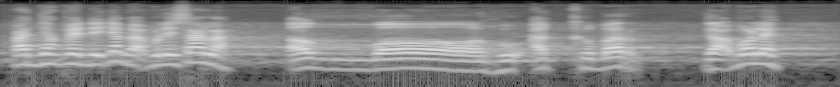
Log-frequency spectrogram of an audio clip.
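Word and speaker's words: الله أكبر: itu artinya sudah beda kalau Allahu akbar artinya Allah maha besar tapi kalau a-nya panjang Allahu Akbar itu artinya Apakah Allah Maha Besar makanya harus benar cara baca Jangan sampai salah Panjang pendeknya jadi dalam sebuah syair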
